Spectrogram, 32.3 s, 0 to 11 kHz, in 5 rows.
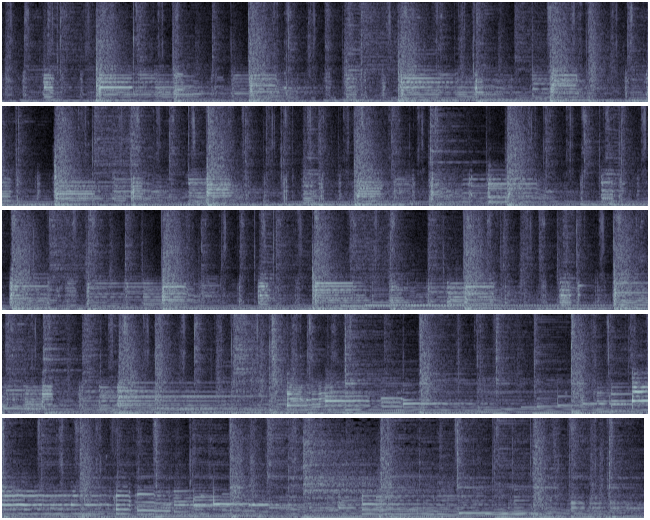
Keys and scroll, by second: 4.1 u, 13.8 ctrl+d, 14.6 ctrl+d, 16.8 ctrl+d, 17.9 u, 21.6 BackSpace, 26.4-27.6 typing.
